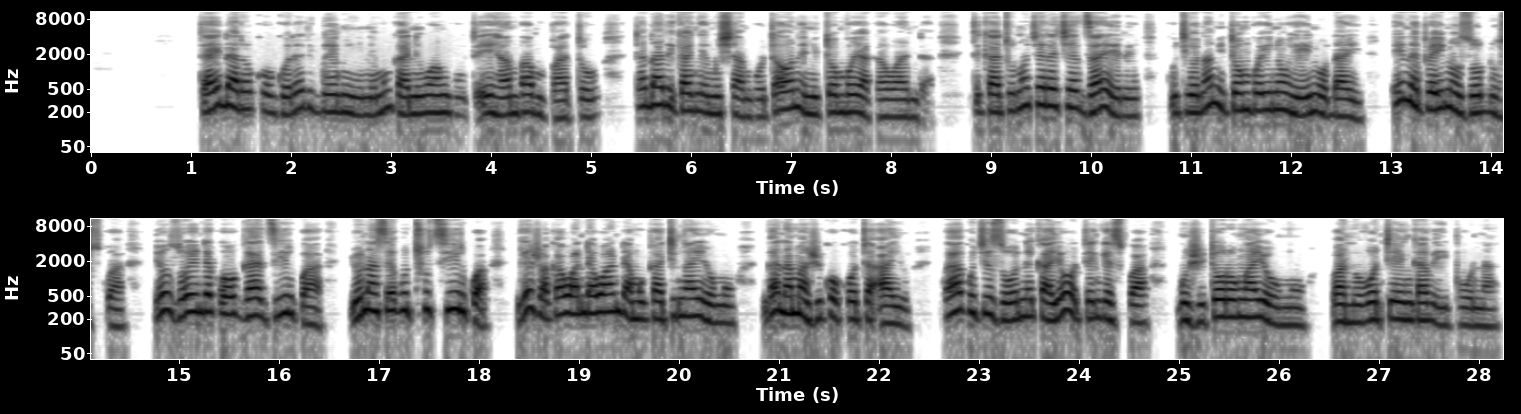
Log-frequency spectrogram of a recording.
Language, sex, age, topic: Ndau, female, 36-49, health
